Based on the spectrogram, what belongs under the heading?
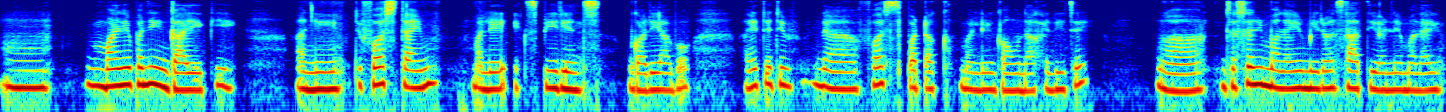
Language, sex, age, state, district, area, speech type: Nepali, female, 30-45, West Bengal, Darjeeling, rural, spontaneous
